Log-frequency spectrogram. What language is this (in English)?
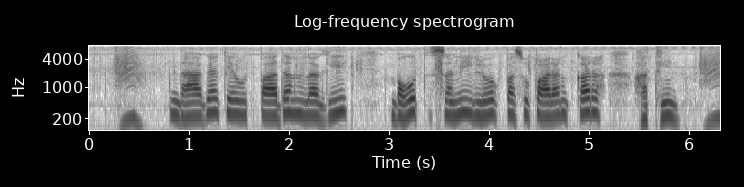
Magahi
